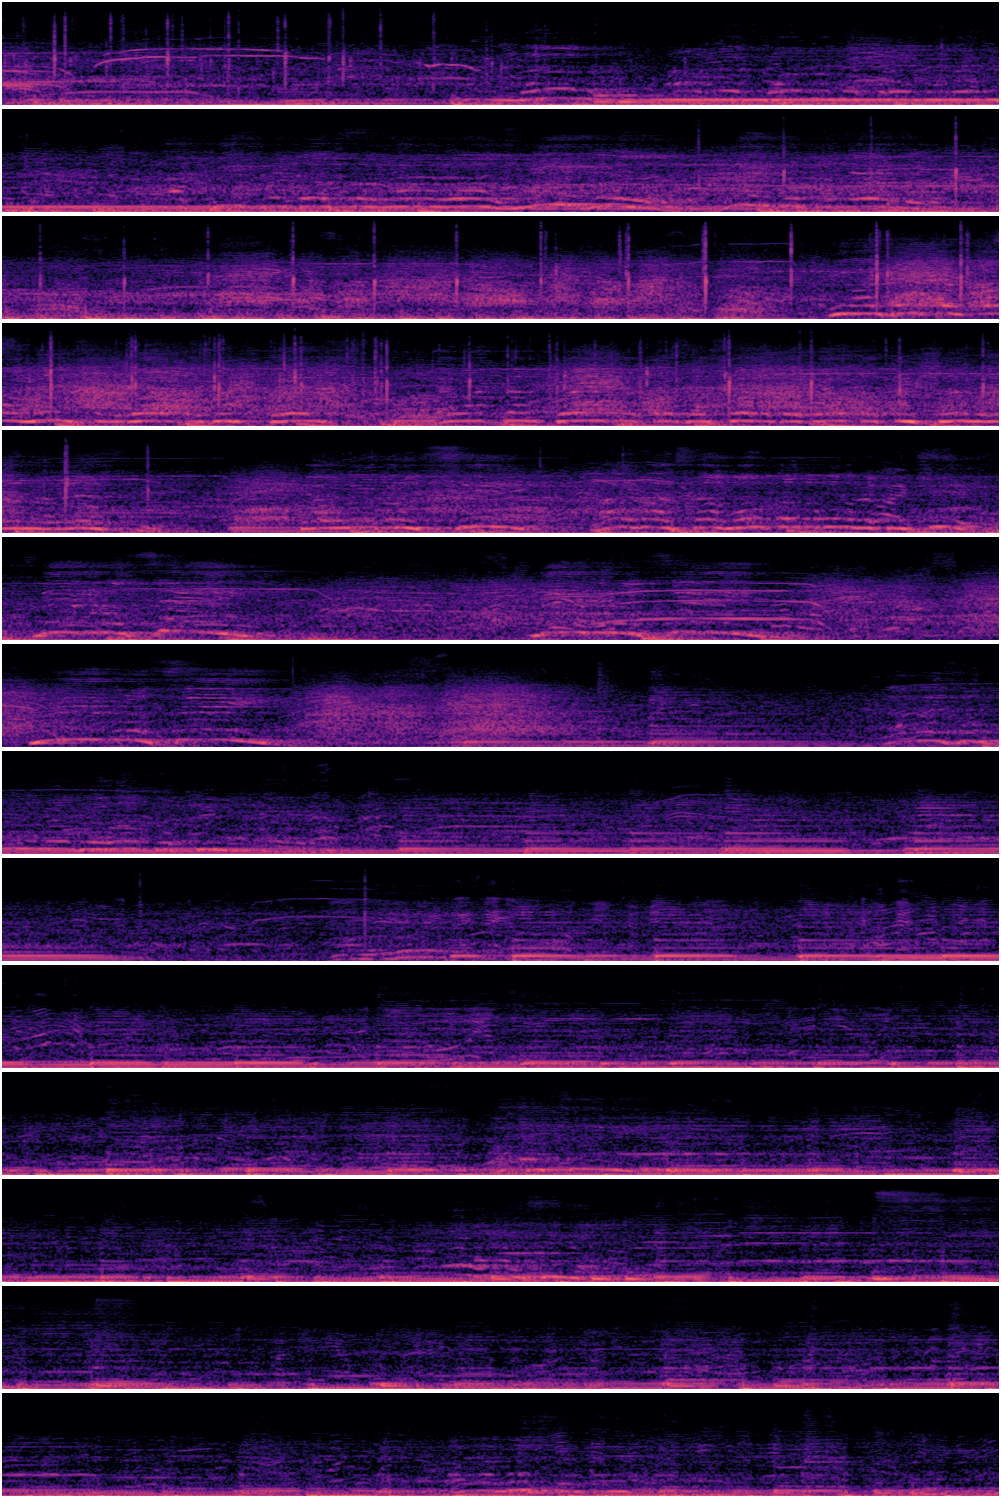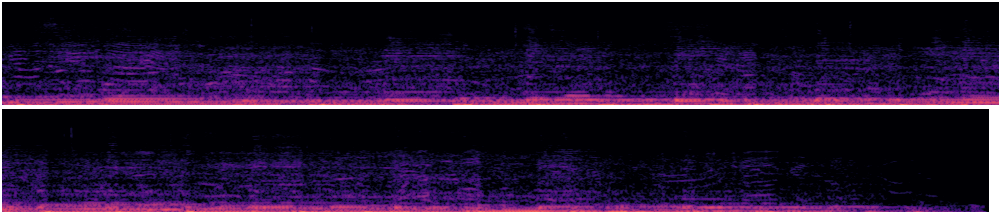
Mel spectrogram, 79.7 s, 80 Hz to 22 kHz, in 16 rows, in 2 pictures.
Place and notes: Av. Paulista - Bela Vista, São Paulo - SP, 01310-200, Brazil - 15M - Manifestação Pela Educação Pública - Livros Sim, Armas Não
Gravação da Manifestação 15M - Contra Cortes na Educação Pública Brasileira e contra a Reforma da Previdência. Gravação do orador dizendo Livros Sim Armas Não. Gravado com Zoom H4n - Mics internos - 120°
Reconding of 15M Public act against expense cut in education proposed by Jair Bolsonaro and against the Social Security Reform presented by Paulo Guedes. Recording of orator singing Yes Books, No Guns. Recorded on Zoom H4n - Internal Mics - 120º
May 2019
